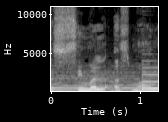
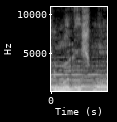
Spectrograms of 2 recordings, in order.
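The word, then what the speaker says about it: Seemal Asman: लेकिन सर, नाम मेरा सिमल असमान है, SEEMALASMAN, सिमल असमान। प्रोनाउंसिएशन के लिए मैंने ये स्पेलिंग कर दी।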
